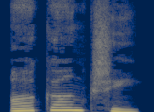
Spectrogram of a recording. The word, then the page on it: ಆಕಾಂಕ್ಷೆ: ākāŋkṣe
